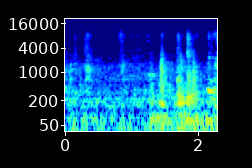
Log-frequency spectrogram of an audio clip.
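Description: A bare hand smearing thick oil paint across a stretched canvas: a few quick rubbing strokes, faint at first and louder and closer together in the second half.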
